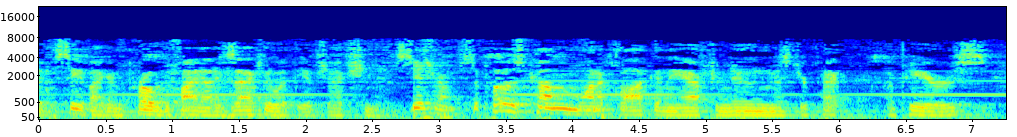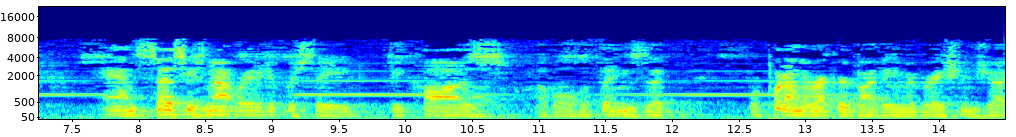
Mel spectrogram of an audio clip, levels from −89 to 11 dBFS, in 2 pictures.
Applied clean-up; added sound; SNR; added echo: none; Wind instrument, woodwind instrument; 16 dB; reverberation time 2.0 s.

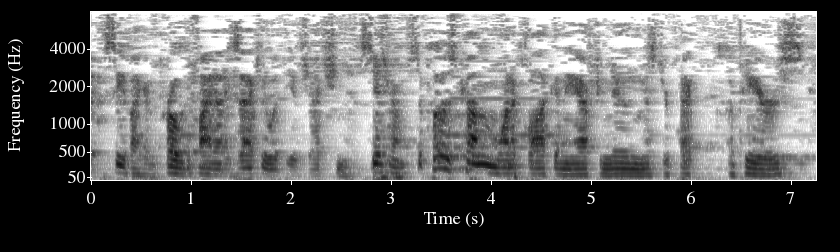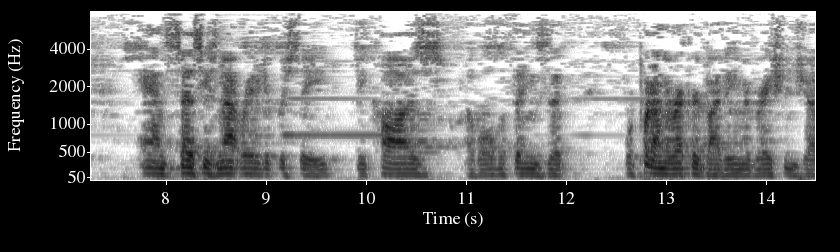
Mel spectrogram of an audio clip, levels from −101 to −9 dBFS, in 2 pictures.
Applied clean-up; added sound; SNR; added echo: classical method WPE with log-MMSE.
